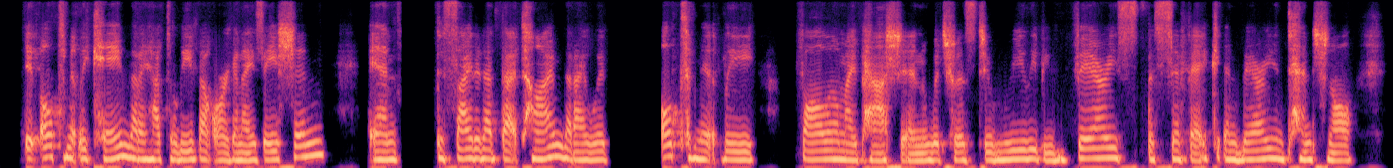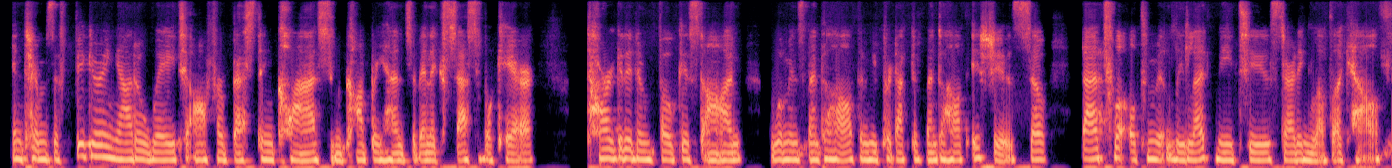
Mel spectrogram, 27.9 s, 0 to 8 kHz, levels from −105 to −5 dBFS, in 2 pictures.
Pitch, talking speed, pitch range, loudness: 150 Hz, 155 wpm, 145-165 Hz, -21 LUFS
